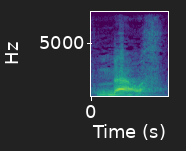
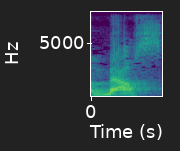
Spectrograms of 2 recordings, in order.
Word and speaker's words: mouth: And about mouth, bilen, my mouse, anna desan, okşumaydı. Mouth, ahir T-H, telaffuz qilinsa, ayan bilsa, s, telaffuz qilingan gap.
